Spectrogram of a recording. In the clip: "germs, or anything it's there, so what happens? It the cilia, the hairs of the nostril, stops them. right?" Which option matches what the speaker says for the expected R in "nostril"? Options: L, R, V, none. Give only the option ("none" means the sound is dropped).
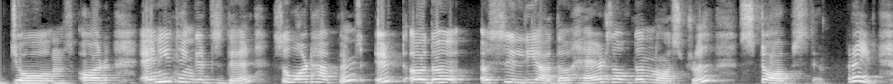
R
